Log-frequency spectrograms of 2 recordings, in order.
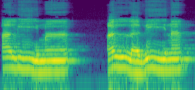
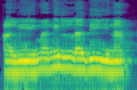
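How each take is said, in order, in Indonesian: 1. Ada waqaf di antara kedua kata, tidak ada bunyi n. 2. Kedua kata disambung, ada tambahan bunyi n. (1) "kalau diwakafkan" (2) "kalau di wasol"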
